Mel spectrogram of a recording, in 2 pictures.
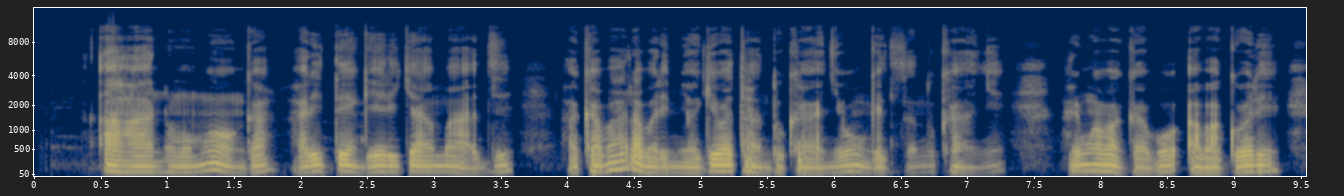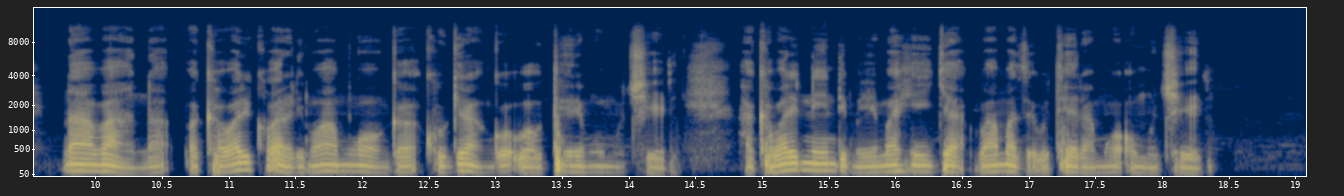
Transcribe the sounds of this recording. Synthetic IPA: ahaːn̥humumŋo̞ːŋɡahaɾide̞ːŋɡe̞ɾiɟaːmaːzi | hakʰaβahaɾaβaɾimɲiβaɡiβatʰaːndukʰaɲe̞βumuŋɡe̞zitʰaːndukʰaɲe̞haɾimŋaβaɡaβo̞aβaɡo̞ɾe̞ | naβaːna̰βakʰaβaːɾikʰo̞̰ha̰ɾaɾimohamŋo̞ːŋɡakʰuɡiɾaŋɡo̞̰βautʰe̞ɾemŋomut͡ʃeɾihakʰaβaɾiniːndimiɾimaɦiɟaβamaze̞̰ɡṵtʰe̞ɾamŋo̞ʔumut͡ʃeɾi

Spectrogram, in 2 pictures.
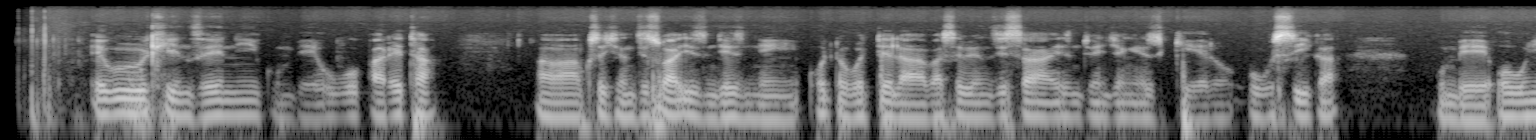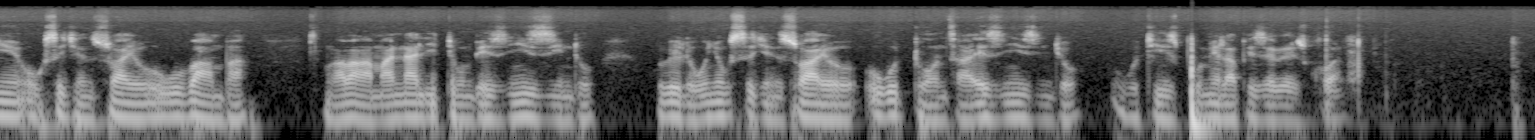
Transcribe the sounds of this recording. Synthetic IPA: eɣuɬind͡zʱeniɣumbʱɛuɣuɔpʰʼaɾɛtʰa | ɣu̥sɛt͡ʃʼend͡zʱiswaizintʼɔezineŋiɔd̥ʱɔɣɔtʼɛlaβasɛβend͡zʱisaizintʼɛnd͡ʒʱɛŋeziɡ̥ʱɛlɔuɣusika | ɣumbʱɛʔoɣuɲɛo̰ɣusɛt͡ʃʼend͡zʱiswajɔuɣuβambʱa | ɣuŋaβaŋamanalitʰiɣumbʱeeziɲizintʼɔ | ɣuβɛloɣuɲɛoɣusɛt͡ʃʼend͡zʱiswajɔṵɣud̥ʱɔnd͡zʱaeziɲɛizintʼɔ | uɣutʰizipʰumɛlapʰɛzɛβɛzikʰɔːna

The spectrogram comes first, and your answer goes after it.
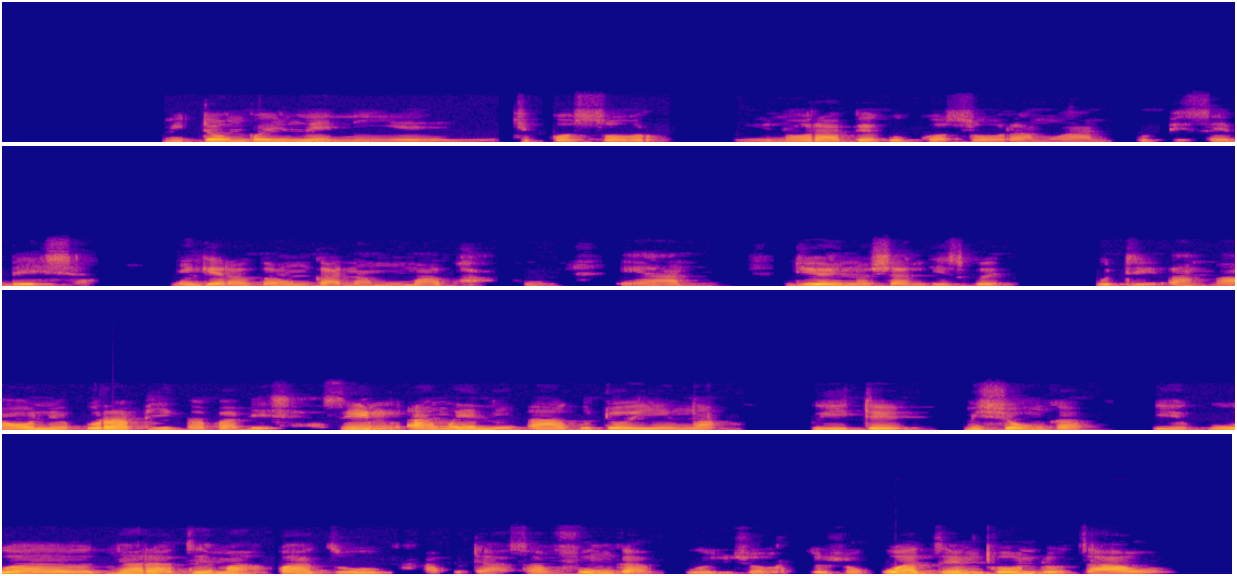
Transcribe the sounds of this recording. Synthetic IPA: mito̞mbo̞imwe̞nijet͡ʃiko̞so̞ro̞ | ino̞ɾape̞kuɡʱo̞so̞ɾamwan̤ukupiseɓe̞ʃa | ine̞ŋɡe̞ɾakauŋɡanamumapʰap̚uḛan̤u | ndijo̞ino̞ʃandiswe̞ | kutḭʔan̤uao̞ne̞kuɾapikapaɓe̞ʃaːsiamwe̞niʔaːkuto̞imwa | kuite̞ | miʃo̞ŋɡa | je̞kuaɲaɾad͡ze̞marwad͡zo̞kanakutiasafuŋɡa | ʐo̞kuwad͡ze̞no̞ndo̞d͡zaːwo̞

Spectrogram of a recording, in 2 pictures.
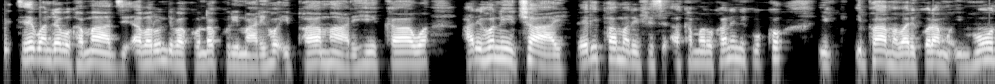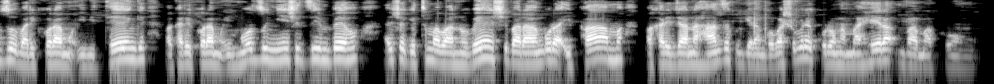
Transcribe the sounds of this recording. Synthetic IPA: βite̞ːɡwand͡ʒaβukamaːziʔaβaɾuːndiβakuːndakuɾimahaɾiɦo̞ʔipʰaːm̥hahaɾiɦikʰaːwa | haɾiɦo̞nit͡ʃaːjeɾe̞ːɾipʰaːmhaɾifiseʔakamaɾukaninikuko̞ | ipaːm̥haβaɾikoɾamŋo̰ʔim̥huːzuβaɾikʰoɾamŋoiβite̞ːŋɡe̞βakaɾikoɾamŋoim̥huːzuɲiːnʃiziːmbe̞ho | aɾit͡ʃoɡitumaβaːn̥huβe̞ːnʃiβaɾaːŋɡuɾaʔipaːm̥ha | βakaɾid͡ʒaːnaɦaːnze̞kuɡiɾaŋɡo̞βaʃo̞βo̞ɾe̞kuɾo̞ːŋhamaɦe̞ɾaɱvamak̚uːŋɡu

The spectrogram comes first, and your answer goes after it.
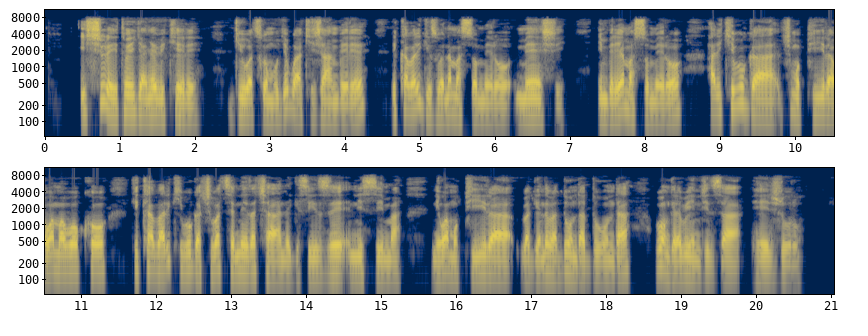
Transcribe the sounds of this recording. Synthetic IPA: iʃuːɾejitwoiɡjaɲaβikʰe̞ɾe̞ | ɡɟuːβat͡swemuβuɟo̞b̚ɡwaːkʰiʒaːmbe̞ɾe̞ | ɾikʰaβaɾiɡizɡwe̞namaso̞me̞ɾo̞me̞ːnʃiː | mbe̞ɾe̞jamaso̞me̞ɾo̞ | haɾikʰiβuɡat͡ʃumupʰiːɾawamaβo̞kʰo̞ | kikʰaβaɾikʰiβuɡat͡ʃuβat͡se̞ne̞ːzat͡ʃaːne̞ɡisize̞nisima | niwamupʰiːɾaβaɡe̞ːndaβaɾaduːndaduːnda | βo̞ːŋɡe̞ɾaβiːnd͡ʒiza̰ | he̞ːʒuɾu

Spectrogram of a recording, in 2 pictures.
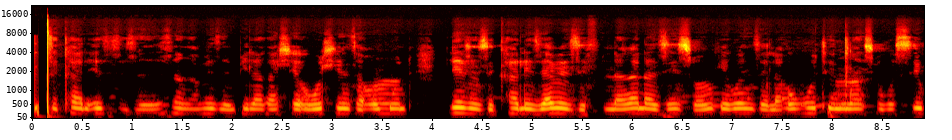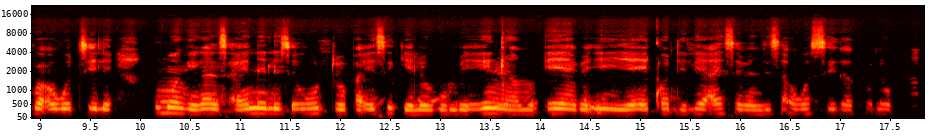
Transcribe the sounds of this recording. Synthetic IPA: izʱikʰaliezizizend͡zʱisaŋaβɛzempʼilaɣaɬɛuɣuɬind͡zʱaumuntʼu | lɛzɔzikʰalɛziaβɛzifunaɣalazizɔŋkʼɛɣwɛnd͡zʱɛlauɣutʰiŋ͡ǁasoɣusiɣwa̰ʔoɣutʰilɛ | umaŋɛɣanzʱʼiajɛnelisɛuɣud̥ʱɔb̥ʱaisiɡ̥ʱɛlɛɣumbʱɛiŋ͡ǁʱamɔɛjaβɛijijɛːǃɔndʱilɛjaajisɛβend͡zʱisauɣusiɣakʰɔlɔːkʰɔ̥

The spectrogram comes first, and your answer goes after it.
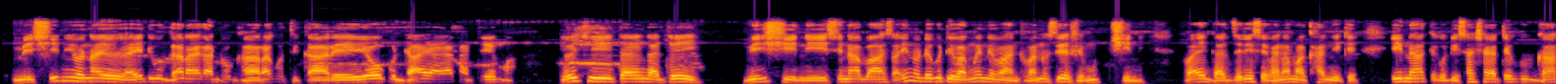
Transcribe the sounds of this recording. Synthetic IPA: miʃinijo̞najo̞jaiɗikuɡʱaɾajakato̞ɡʱaɾakutikaɾe̞jokudʱajajakate̞ŋwa | jo̞t͡ʃitaeŋɡate̞i | miʃiniisinaɓasaino̞ɗekutiʋamwe̞ne̞ʋantʰuʋano̞ziʋeʐe̞mut͡ʃini | ʋaiɡʱad͡ziɾise̞ʋanamakʰanikeinake̞kut̬iːsaʃajate̞kuɡʱaːra

